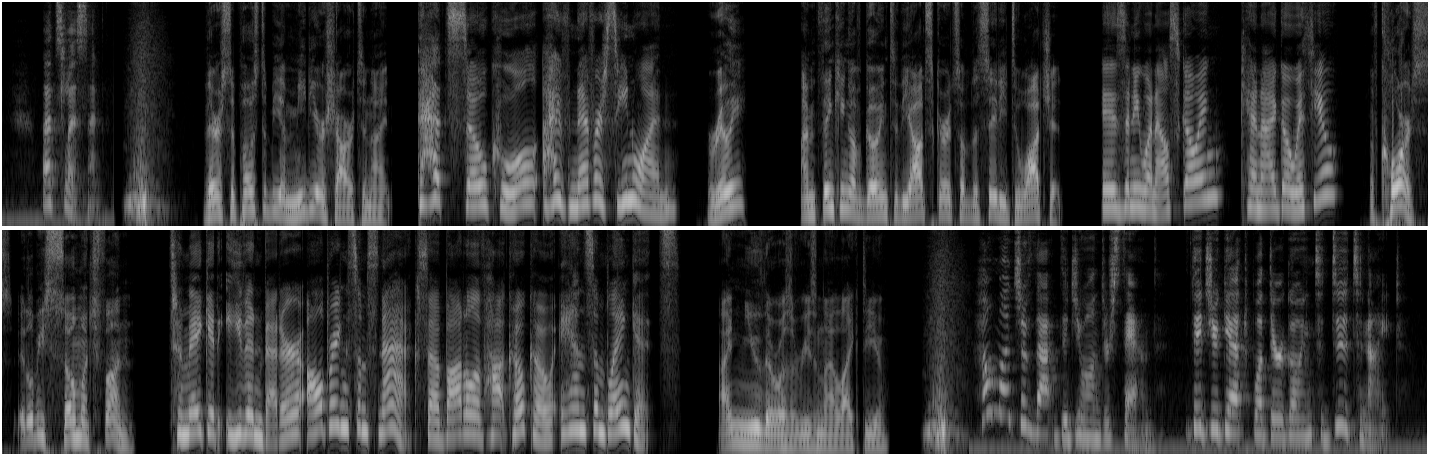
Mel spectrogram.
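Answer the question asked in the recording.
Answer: Go to the outskirts of the city to watch a meteor shower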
